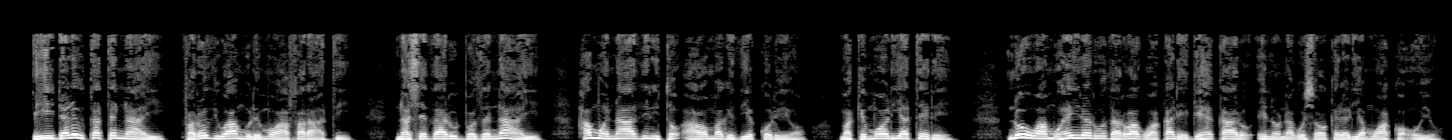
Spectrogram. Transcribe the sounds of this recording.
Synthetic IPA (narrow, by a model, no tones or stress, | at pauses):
ehidaɾɛutatɛnaifaɾoðiwamoɾemɔwafaɾati | naɕɛðaɾubɔzɛnai | hamwɛnaːðiɾitoʔaɔmaɣeðiɛkoɾeɔ | makemɔɾiateɾe | nowamoɦɛiɾɛɾoðaɾwaɣwakaɾeːɡehɛkaɾoʔenɔnaɣoɕɔːkɛɾɛɾiamwakɔʔojo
